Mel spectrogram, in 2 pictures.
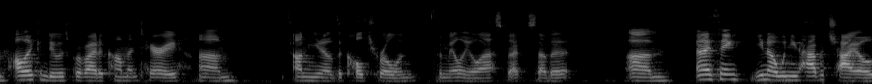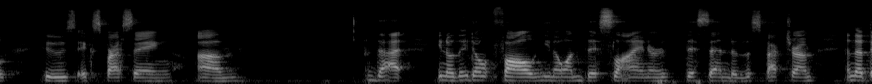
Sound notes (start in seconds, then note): none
